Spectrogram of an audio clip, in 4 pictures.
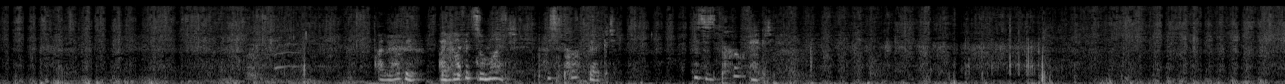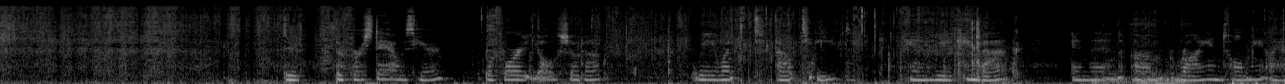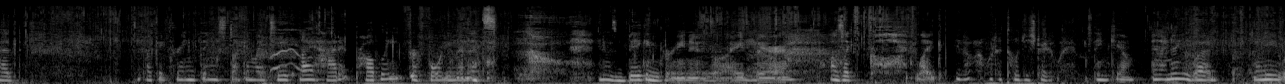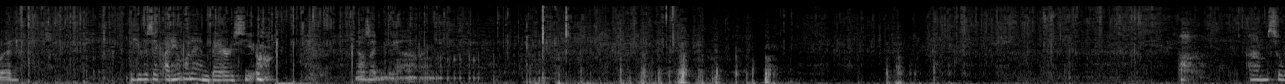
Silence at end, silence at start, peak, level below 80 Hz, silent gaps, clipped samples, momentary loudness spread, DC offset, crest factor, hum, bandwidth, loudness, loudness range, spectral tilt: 0 s; 0 s; -4 dBFS; -50 dBFS; none; under 0.1%; 12 LU; under 0.1%; 32 dB; none; 16.5 kHz; -36 LUFS; 7 LU; -3.5 dB/octave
